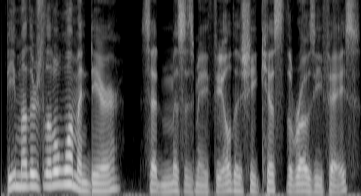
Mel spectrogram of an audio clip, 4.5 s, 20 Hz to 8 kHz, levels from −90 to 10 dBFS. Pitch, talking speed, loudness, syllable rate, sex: 130 Hz, 185 wpm, -19 LUFS, 4.8 syllables/s, male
